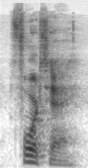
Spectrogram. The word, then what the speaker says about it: forte: that is my Forte. Forte. French. Technically, it's just fort. The E was added incorrectly because so many people said it wrongly because they were looking at a musical term called a forte, and then the dictionary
